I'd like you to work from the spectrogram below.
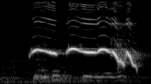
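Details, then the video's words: A 21-year-old black-naped oriole singing persistently: one fluty, whistled phrase, a level then gently wavering tone that breaks into quick, liquid falling notes at the end, in a quiet background. "Burung kepodang gacor umur 21 tahun masih jooos."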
